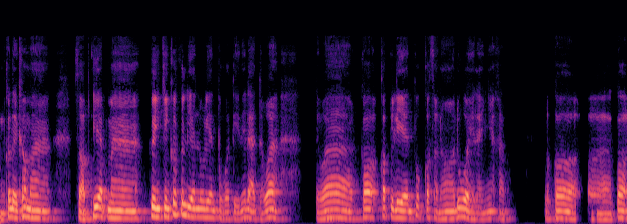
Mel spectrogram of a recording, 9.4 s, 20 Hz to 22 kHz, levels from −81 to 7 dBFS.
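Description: No technical faults are audible anywhere in the speech recording.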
